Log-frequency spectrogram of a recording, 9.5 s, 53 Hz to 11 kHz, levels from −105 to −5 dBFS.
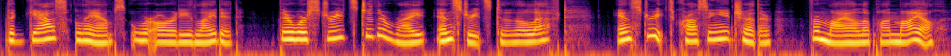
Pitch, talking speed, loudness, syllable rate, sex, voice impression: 230 Hz, 165 wpm, -19 LUFS, 4.5 syllables/s, female, feminine, adult-like, tensed, slightly powerful, bright, soft, slightly halting, slightly nasal, friendly, elegant, sweet, lively, slightly sharp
